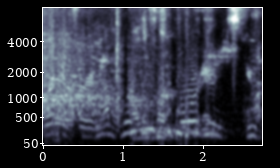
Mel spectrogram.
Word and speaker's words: Borghese: Only for Borghese. It's pronounced Borghese.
